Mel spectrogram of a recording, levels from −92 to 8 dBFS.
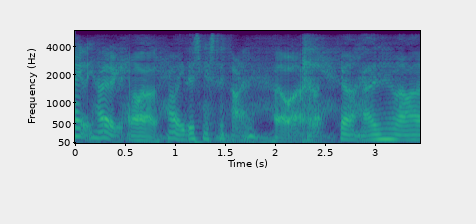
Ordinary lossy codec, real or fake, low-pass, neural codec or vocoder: none; fake; 5.4 kHz; codec, 16 kHz, 0.5 kbps, FreqCodec, larger model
